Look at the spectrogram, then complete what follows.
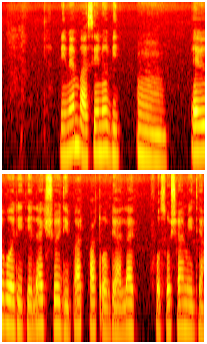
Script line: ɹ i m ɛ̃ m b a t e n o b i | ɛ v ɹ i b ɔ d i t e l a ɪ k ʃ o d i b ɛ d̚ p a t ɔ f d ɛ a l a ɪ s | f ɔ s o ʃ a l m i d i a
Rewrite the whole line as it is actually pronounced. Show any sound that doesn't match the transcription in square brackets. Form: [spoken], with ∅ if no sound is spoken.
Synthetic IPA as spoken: ɹ i m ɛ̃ m b a [s] e n o b i | ɛ v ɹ i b ɔ d i [d] e l a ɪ k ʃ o d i b [a] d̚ p a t ɔ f d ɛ a l a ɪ [f] | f ɔ s o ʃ a l m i d i a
